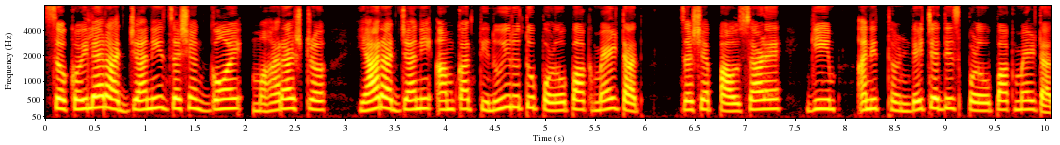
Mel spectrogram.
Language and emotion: Goan Konkani, neutral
